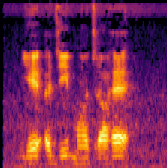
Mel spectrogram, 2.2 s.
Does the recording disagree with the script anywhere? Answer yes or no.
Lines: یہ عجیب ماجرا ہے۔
no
